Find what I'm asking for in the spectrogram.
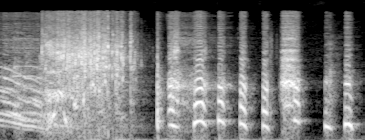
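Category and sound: household object, water being poured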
